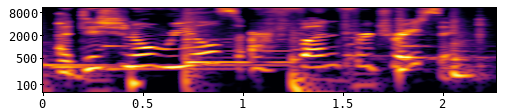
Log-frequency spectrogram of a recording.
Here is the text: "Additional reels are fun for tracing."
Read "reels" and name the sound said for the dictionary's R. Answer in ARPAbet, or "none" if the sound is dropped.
R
